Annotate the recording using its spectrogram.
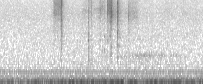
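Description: A few faint light clicks and rustles of a trading card being handled and tilted between the fingers.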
